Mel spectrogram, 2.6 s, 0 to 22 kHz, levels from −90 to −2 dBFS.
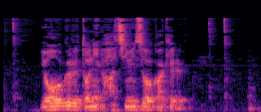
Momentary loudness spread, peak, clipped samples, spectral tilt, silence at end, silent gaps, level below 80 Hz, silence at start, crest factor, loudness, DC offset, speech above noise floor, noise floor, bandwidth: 23 LU; -8 dBFS; under 0.1%; -4.5 dB/octave; 0.05 s; none; -52 dBFS; 0.1 s; 18 dB; -25 LUFS; under 0.1%; 24 dB; -49 dBFS; 11.5 kHz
